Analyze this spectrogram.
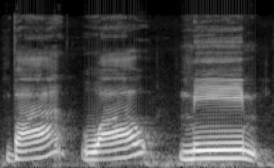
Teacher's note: দুই ঠোঁটের মধ্যস্থল হইতে পড়া হয় বা, ওয়াও, মিম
